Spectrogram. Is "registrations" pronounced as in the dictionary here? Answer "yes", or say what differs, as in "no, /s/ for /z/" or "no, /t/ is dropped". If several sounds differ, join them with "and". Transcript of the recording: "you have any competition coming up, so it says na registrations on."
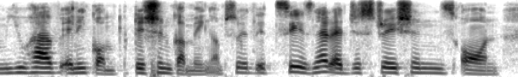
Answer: yes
